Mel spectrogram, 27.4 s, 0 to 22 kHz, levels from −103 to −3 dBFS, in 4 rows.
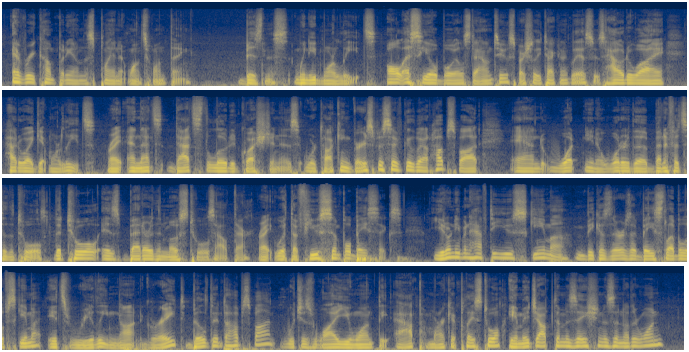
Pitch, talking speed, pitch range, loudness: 110 Hz, 230 wpm, 95-125 Hz, -24 LUFS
